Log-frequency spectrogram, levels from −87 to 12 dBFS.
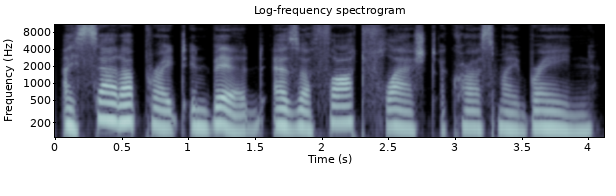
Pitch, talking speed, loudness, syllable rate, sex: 165 Hz, 175 wpm, -18 LUFS, 3.9 syllables/s, female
